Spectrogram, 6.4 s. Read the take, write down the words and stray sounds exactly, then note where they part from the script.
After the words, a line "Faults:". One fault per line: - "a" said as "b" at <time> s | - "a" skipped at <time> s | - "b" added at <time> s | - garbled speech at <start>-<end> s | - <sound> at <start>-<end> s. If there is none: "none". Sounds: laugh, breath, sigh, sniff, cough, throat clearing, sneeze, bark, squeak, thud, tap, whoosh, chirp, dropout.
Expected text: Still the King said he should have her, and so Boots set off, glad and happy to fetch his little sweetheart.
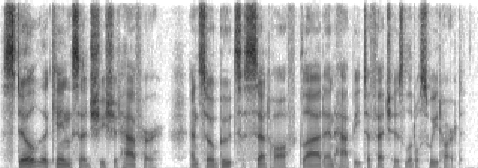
Still the King said she should have her, and so Boots set off, glad and happy to fetch his little sweetheart.
Faults:
- "he" said as "she" at 1.2 s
